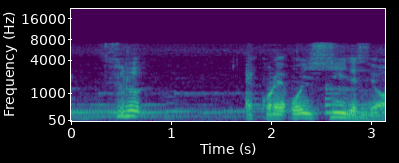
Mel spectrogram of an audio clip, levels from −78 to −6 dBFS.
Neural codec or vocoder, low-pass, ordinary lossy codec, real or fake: codec, 16 kHz, 16 kbps, FreqCodec, smaller model; 7.2 kHz; AAC, 32 kbps; fake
